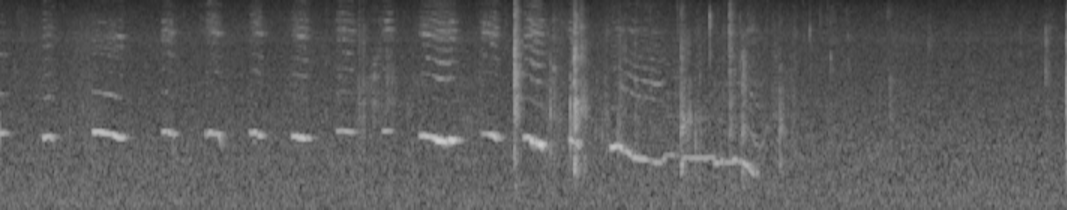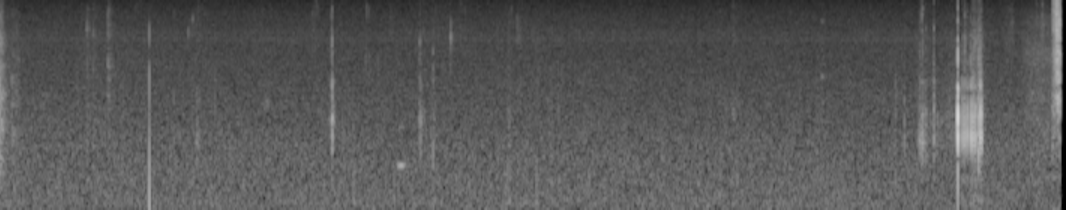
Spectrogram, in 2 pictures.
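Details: Three newborn Yorkshire Terrier puppies, two female and one male, born an hour earlier in their mother's second litter, give thin, high squeaks in quick succession, then fall mostly quiet.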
